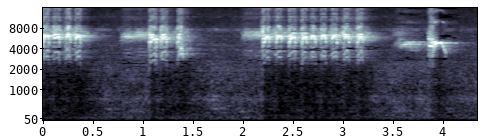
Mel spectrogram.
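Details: Brown-throated sunbird singing full-voiced, played to rouse reluctant singers: high sizzling trilled phrases, a longer rattling run in the middle, ending with a sharp falling chip.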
